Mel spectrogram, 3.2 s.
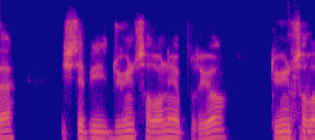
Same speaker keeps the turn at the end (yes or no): yes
